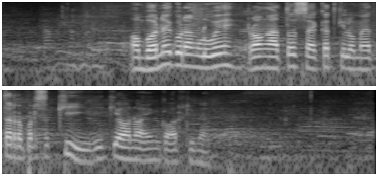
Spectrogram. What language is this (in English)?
Javanese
